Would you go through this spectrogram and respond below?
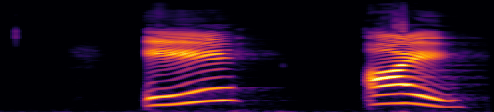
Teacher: इनका जो स्थान होगा उच्चारण का वो होगा कंठ तालु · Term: कंठ तालिव्य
